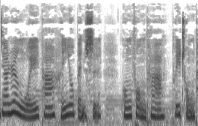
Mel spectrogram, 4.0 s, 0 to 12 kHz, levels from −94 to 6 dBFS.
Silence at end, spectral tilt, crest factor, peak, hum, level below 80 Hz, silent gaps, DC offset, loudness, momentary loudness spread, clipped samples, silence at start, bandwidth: 0 s; -4.5 dB/octave; 16 dB; -4 dBFS; none; -44 dBFS; none; under 0.1%; -19 LUFS; 6 LU; under 0.1%; 0 s; 11 kHz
